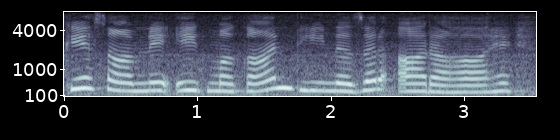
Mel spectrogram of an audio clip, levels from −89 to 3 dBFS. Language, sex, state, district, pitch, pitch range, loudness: Hindi, female, Uttar Pradesh, Shamli, 270 Hz, 260-300 Hz, -13 LUFS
